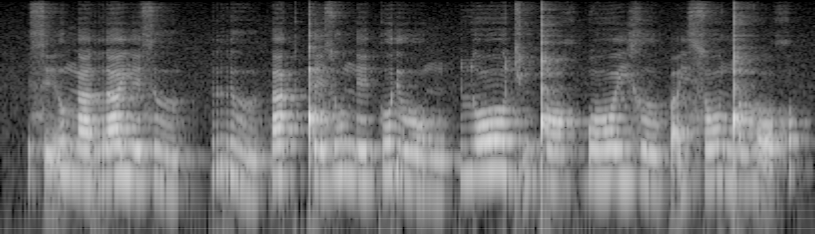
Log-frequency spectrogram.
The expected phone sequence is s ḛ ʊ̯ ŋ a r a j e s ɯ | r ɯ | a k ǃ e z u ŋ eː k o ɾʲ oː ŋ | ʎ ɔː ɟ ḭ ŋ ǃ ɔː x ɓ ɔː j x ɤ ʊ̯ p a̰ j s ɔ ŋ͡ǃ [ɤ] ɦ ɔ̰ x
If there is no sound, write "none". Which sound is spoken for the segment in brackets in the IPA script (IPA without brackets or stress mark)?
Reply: ɤ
